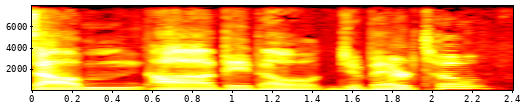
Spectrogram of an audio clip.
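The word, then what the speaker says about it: Bebel Gilberto: That is Baybel Gilberto. – I'm saying it right? – Yes. – Yes. – You said it better than me.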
